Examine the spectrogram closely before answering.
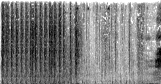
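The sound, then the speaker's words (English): Rapid automatic gunfire in the Call of Duty Mobile advanced fire tutorial: a dense stream of shots for about a second and a half, then sparser, lighter shots. “This is the advanced fire tutorial. Kill the enemies.”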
